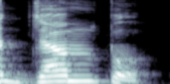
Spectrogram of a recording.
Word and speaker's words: जंप: अगर पा आएगा, फा आएगा, बा आएगा, भा आएगा, तो वहां पे आधा माँ का उच्चारण कर देंगे अपन, यानी कि इसको कैसे पढ़ेंगे? जंप। जनप नहीं पढ़ना, जंप।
